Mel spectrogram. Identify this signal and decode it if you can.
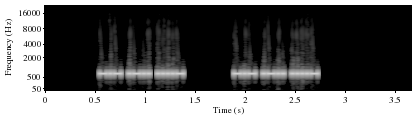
Morse code, heard as a keyed tone, about 48 wpm, 700 Hz. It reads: KL4 KL4
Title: USA Call Sign Prefixes - Repeated 2x - 50wpm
